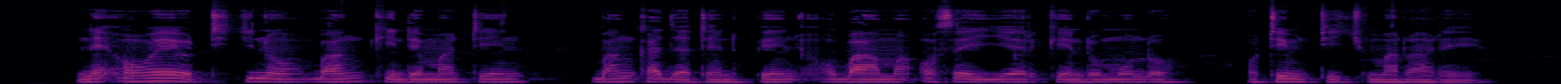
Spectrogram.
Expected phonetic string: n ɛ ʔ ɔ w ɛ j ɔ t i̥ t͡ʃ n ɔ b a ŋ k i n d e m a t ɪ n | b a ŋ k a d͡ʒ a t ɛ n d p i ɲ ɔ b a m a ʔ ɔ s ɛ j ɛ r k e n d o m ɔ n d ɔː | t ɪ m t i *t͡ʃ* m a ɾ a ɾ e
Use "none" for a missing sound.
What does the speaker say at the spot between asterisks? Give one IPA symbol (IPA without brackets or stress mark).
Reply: t͡ʃ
